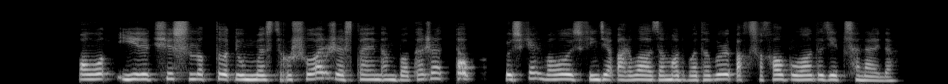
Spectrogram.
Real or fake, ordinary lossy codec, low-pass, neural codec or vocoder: fake; none; none; codec, 16 kHz, 0.5 kbps, FunCodec, trained on Chinese and English, 25 frames a second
